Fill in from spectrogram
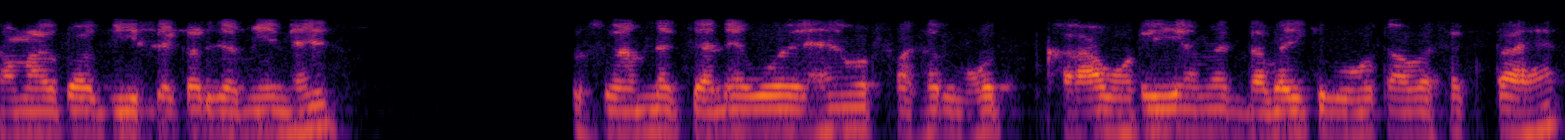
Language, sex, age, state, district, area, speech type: Hindi, male, 30-45, Madhya Pradesh, Harda, urban, conversation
